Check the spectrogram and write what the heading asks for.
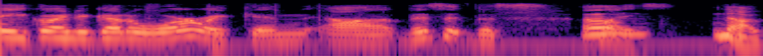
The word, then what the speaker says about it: Warwick: Well, how do you say it? Warwick. Warwick. Anyway, I have my ancestors came from Warwick.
